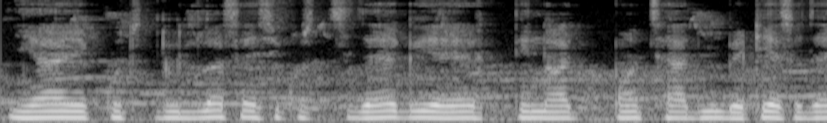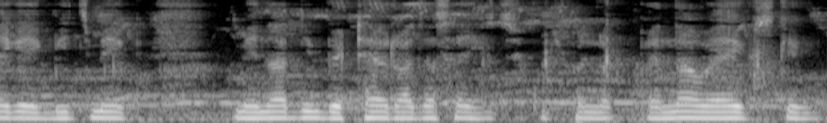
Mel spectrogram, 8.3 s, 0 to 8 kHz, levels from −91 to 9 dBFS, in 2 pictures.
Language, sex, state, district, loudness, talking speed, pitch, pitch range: Hindi, male, Rajasthan, Bikaner, -15 LUFS, 255 wpm, 145 Hz, 140-150 Hz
